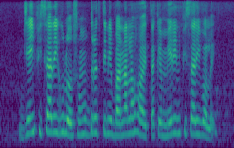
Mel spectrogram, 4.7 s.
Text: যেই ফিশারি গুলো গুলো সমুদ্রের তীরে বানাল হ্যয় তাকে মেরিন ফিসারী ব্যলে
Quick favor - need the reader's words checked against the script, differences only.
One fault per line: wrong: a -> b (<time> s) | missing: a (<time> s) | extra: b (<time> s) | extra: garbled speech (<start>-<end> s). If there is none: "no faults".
missing: গুলো (1.4 s)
